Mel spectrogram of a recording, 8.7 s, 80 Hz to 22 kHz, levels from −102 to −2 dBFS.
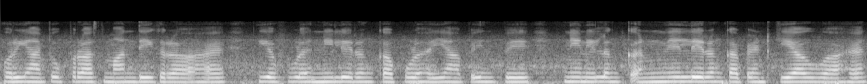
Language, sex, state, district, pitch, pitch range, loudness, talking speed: Hindi, female, Haryana, Jhajjar, 200 Hz, 200-205 Hz, -16 LUFS, 200 wpm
